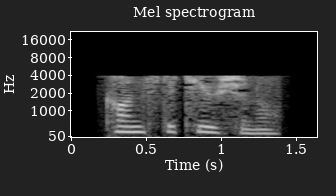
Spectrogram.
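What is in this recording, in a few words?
"constitutional", English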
